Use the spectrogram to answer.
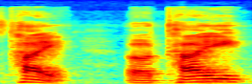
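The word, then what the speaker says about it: Thầy: is also known as thai pronounced as in thailand thai that's the short form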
